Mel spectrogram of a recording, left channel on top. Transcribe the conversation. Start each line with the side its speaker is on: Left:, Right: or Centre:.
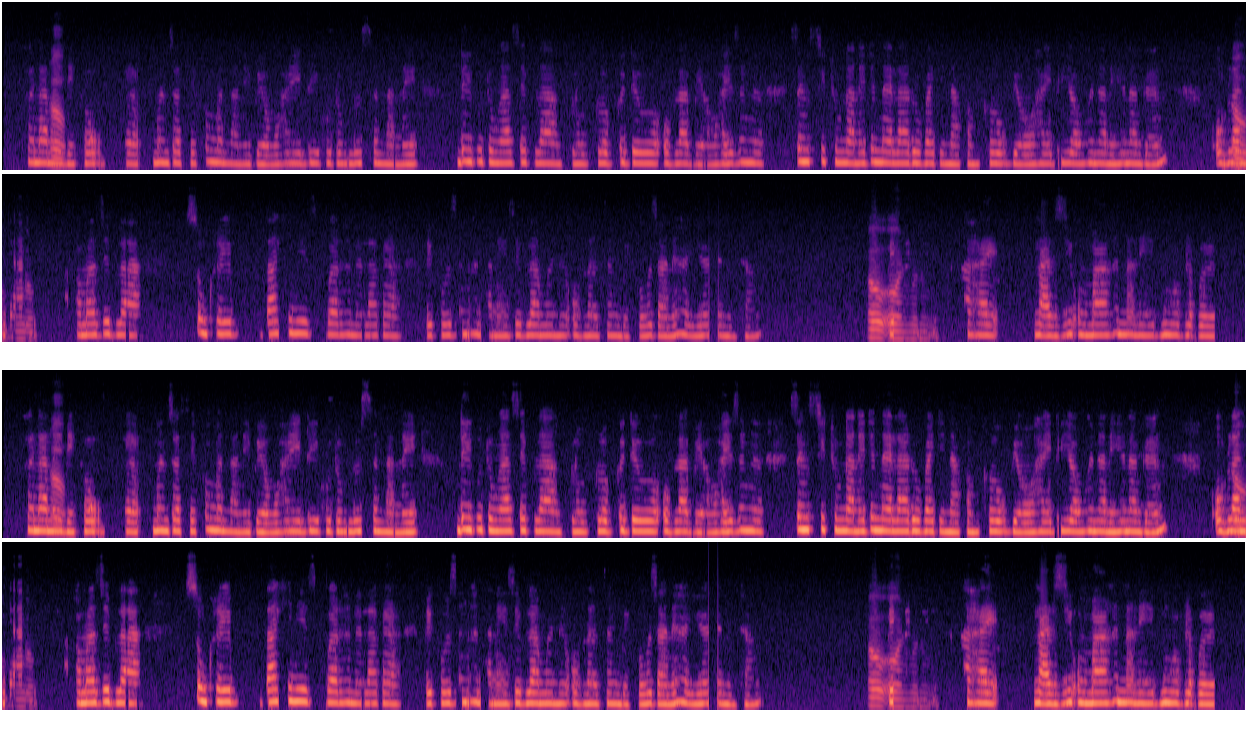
Right: होनानै
Left: औ
Right: बेखौ मोनजासे फोमोननानै बेवहाय दै गुदुं लुसोननानै दै गुदुङा जेब्ला ग्लब ग्लब गोदौ अब्ला बेयावहाय जोङो जों सिथुमनानै दोननाय लारु बायदि नाफामखौ बेयावहाय दैयाव होनानै होनांगोन। अब्लानिया
Left: औ नंगौ
Right: आफामा जेब्ला संख्रि जाखिनि जुगार होनो लागा बेखौ जों होननानै जेब्ला मोनो अब्ला जों बेखौ जानो हायो आरो नोंथां।
Left: औ
Right: बे
Left: औ नंगौ नंगौ।
Right: गाहाय नारजि अमा होननानै बुङोब्लाबो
